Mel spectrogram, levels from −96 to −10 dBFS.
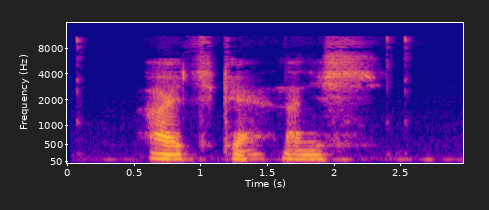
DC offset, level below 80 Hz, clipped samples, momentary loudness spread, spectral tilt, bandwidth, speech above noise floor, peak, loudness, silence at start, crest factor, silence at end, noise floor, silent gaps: under 0.1%; -56 dBFS; under 0.1%; 22 LU; -4.5 dB/octave; 11.5 kHz; 33 dB; -8 dBFS; -27 LUFS; 0.1 s; 22 dB; 0.25 s; -60 dBFS; none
